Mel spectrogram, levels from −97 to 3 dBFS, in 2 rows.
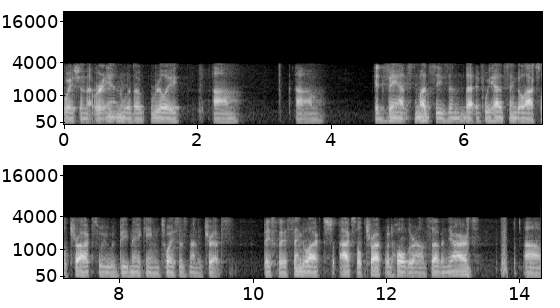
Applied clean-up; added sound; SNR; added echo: neural mask model RNNoise.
